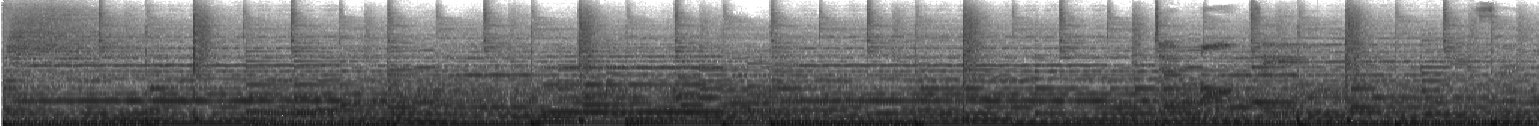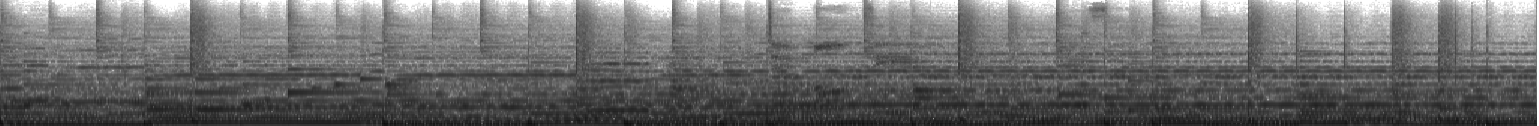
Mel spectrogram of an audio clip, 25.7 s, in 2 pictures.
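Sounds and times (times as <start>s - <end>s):
instrumental ballad: 0.0s - 25.6s.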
